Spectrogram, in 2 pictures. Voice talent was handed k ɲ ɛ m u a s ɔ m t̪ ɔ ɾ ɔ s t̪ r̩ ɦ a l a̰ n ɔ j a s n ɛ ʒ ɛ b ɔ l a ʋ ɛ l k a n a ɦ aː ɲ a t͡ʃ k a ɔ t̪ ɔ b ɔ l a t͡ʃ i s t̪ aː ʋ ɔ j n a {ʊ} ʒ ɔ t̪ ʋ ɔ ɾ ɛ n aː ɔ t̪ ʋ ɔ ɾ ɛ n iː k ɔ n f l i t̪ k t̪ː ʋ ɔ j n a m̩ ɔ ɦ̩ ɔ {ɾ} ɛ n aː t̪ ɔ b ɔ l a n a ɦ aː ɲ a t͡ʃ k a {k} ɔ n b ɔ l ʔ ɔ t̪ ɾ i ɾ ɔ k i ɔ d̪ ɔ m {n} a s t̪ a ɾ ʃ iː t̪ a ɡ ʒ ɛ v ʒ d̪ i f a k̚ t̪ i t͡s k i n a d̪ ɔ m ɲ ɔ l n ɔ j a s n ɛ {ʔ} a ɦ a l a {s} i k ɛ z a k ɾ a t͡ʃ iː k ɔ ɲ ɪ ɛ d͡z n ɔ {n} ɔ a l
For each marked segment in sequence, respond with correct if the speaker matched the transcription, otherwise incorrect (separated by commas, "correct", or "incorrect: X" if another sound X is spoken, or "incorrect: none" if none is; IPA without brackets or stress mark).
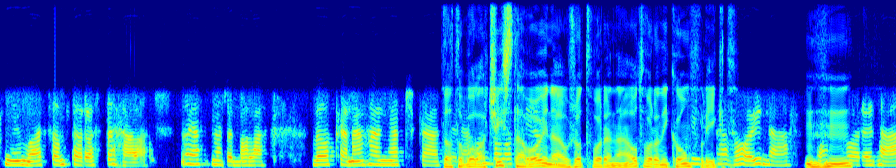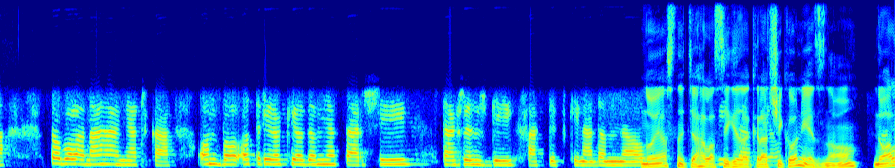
incorrect: u, correct, incorrect: ʔ, incorrect: ɲ, incorrect: c, correct, correct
